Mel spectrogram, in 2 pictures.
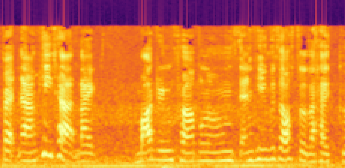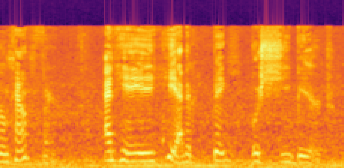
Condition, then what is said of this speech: Deafness. Maybe these parents thought that because my voice sounded different, I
